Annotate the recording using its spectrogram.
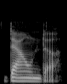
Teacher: this T and two can change to a duh because it's between two voiced sounds, the n, and the vowel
